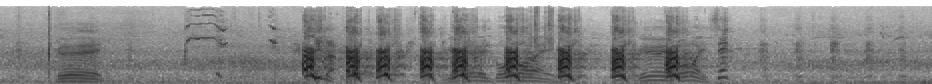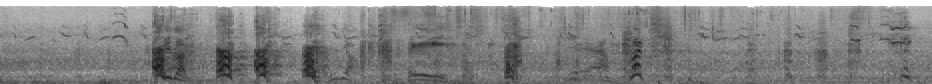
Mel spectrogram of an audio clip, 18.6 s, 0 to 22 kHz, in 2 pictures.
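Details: Trained German Shepherds of Kraftwerk K9 barking on and off on command: a spoken cue first, then a rapid run of loud, sharp barks for about four seconds, a pause, and a second burst of barks, with a few voices around.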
